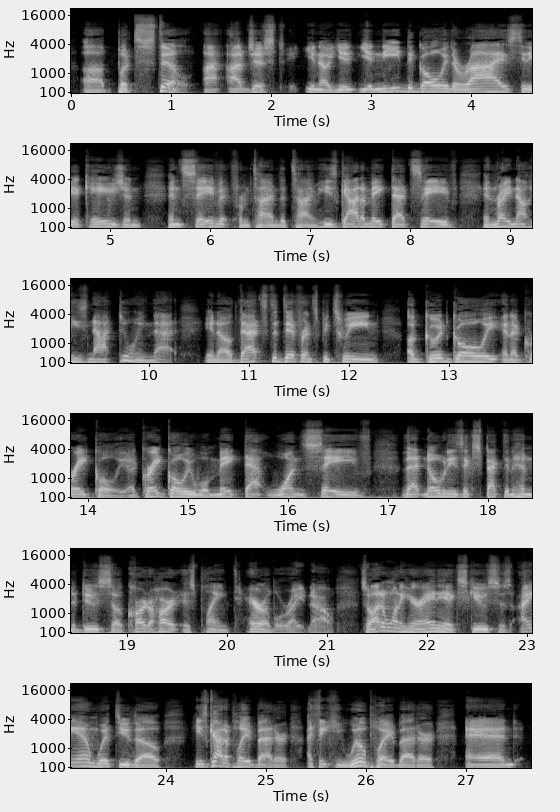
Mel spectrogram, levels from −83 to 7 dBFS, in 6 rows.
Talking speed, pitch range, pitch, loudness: 215 wpm, 110-130 Hz, 120 Hz, -16 LUFS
